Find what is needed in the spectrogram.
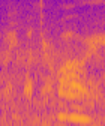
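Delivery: a soft whispered aside. Real, not acted. Reader whispering a wry aside to viewers. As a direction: whisper it to yourself.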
